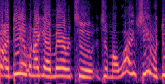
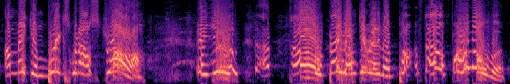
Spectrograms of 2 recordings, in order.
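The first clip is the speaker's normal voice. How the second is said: high, strained, half-crying plea; hammed-up exhaustion; 7 semitones higher than usual. Husband pleading with wife after yard work, dramatically spent. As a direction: wail as if about to collapse.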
